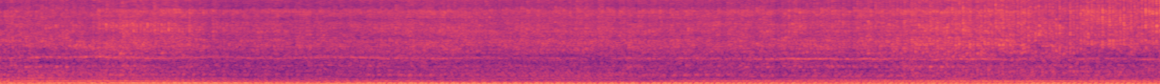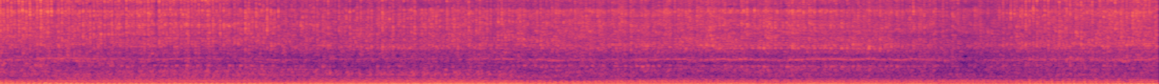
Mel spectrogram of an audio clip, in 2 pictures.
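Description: Honda Gold Wing engine, mounted bare in a trike frame, idling steadily on its first start after disassembly. Its note settles a little lower about eleven seconds in.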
